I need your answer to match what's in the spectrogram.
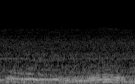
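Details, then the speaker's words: Chinese diesel heater on waste oil plus diesel, gas now under 10 percent, out of Alpine mode at H4 reaching 180°C: steady even roar, soft low rumble, the earlier air-starved vibrating sound gone for good; normal burner operation. "but I know that I'm under 10. and that sound is gone it is gone and never came back"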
